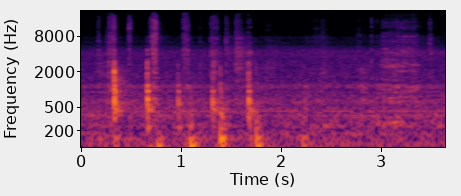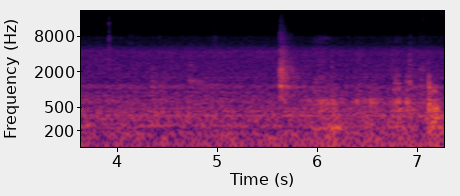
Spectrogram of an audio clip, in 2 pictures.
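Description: Vegetables are chopped on a board in a home kitchen, with a quick run of knife taps near the start, followed by quieter scraping and a few scattered knocks.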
